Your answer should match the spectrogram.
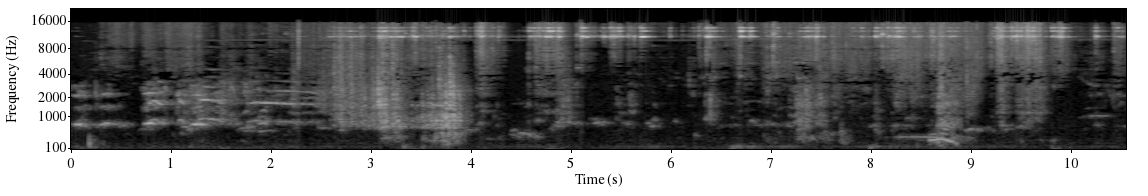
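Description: A metal chain and fastening clinking and rattling in repeated short jingles as a gate is worked open by hand, with a few short pitched calls in the first couple of seconds.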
